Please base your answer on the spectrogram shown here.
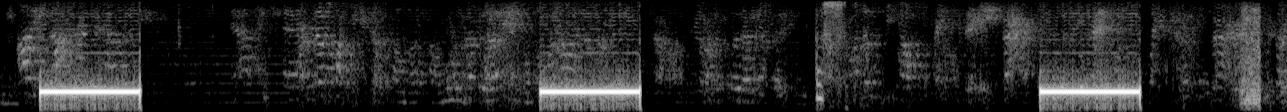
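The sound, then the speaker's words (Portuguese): An intercom call ringing produces three long, steady, loud tones, evenly spaced about five seconds apart, with faint voices and small noises in the pauses between rings. “Dá um interfone nele.”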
